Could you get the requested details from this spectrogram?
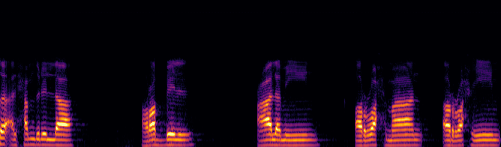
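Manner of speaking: short pause after each word. Showing how to teach reading a verse: short pause after each word. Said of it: "इस तरह वक्फा बीच में कर करके".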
